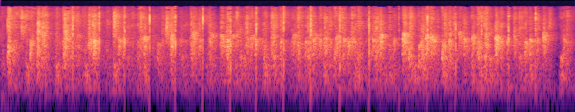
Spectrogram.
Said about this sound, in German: Begrüßen Sie mit mir ganz herzlich und nichts weniger als tosender Applaus wird akzeptiert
